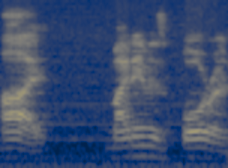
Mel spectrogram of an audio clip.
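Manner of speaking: soulless, lifeless, low, flat monotone. Introducing oneself to a stranger: flat, soulless monotone. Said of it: "in my monotone, soulless way".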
